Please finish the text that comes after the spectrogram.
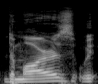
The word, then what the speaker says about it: Demers: I have some out-of-state guests here with me, Toni and Chad Demers. I have found out is how we pronounce it, but it is French, I understand, yeah?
